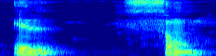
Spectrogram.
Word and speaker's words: ils sont: Here again the basic difference between ils, elles sont and ils, elles ont is the buzzing sound. Here we say ils ont when we are pronouncing this and this together, and here it was simply ils sont.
